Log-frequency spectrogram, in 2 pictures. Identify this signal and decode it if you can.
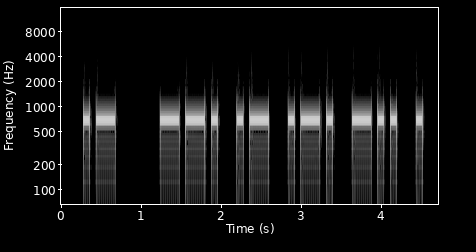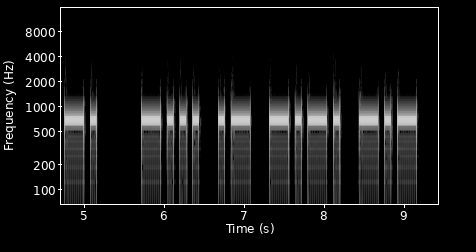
Morse code, heard as a keyed tone, about 15 wpm, 700 Hz. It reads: A GARDEN BACK
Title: Sentences from Top 1000 Words - Review Part 4 - 15wpm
